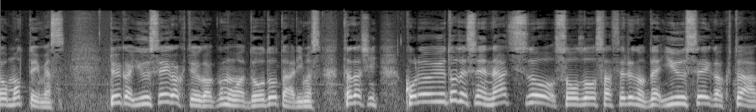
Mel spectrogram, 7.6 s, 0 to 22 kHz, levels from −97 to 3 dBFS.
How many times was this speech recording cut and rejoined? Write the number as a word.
zero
